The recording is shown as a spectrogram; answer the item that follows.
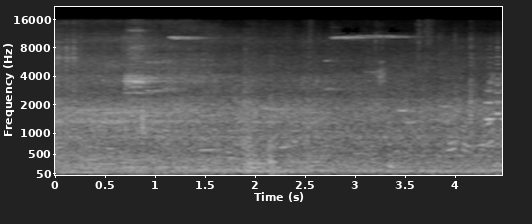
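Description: Motor vehicle traffic noise: engines running steadily with road noise, with no single event standing out.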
